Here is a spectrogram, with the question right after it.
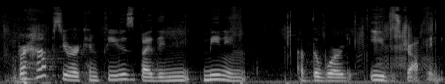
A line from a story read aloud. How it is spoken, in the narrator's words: Aunt Josephine said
